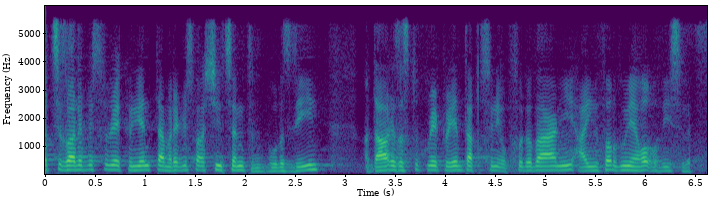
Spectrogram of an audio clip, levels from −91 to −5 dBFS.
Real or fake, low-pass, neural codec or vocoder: fake; 5.4 kHz; codec, 16 kHz, 0.5 kbps, FunCodec, trained on Chinese and English, 25 frames a second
